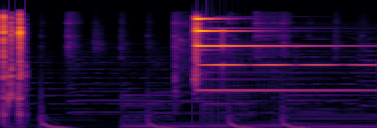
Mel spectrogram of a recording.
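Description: Sound effects of a YouTube subscribe-button animation. A sharp click comes right at the start, then a few short low falling swoops, and about a second in a loud bell-like ding rings on.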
